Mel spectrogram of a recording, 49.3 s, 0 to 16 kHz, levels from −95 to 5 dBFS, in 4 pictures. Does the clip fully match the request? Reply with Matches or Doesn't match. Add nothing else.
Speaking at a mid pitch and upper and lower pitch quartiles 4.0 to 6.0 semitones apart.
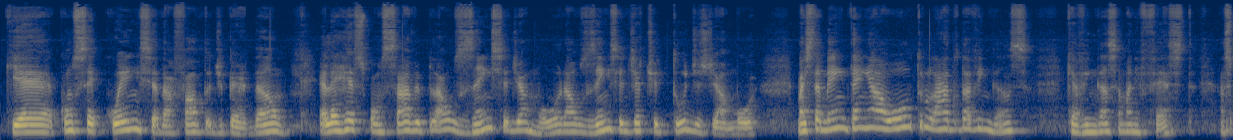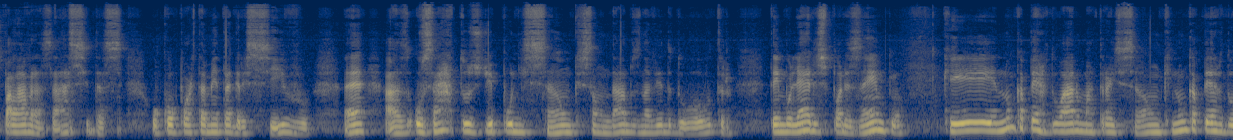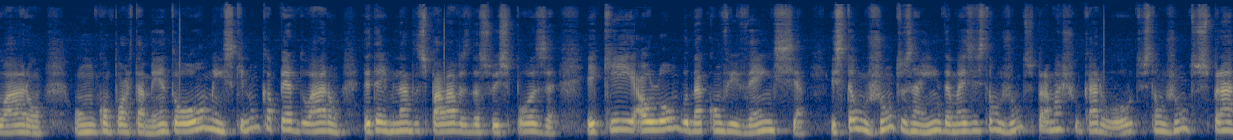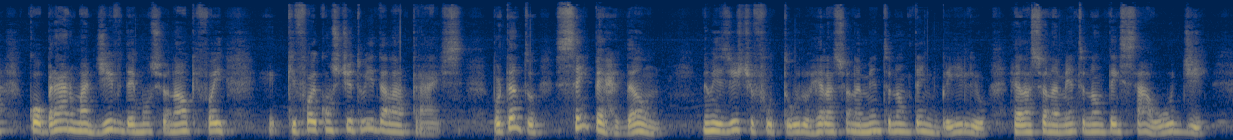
Doesn't match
